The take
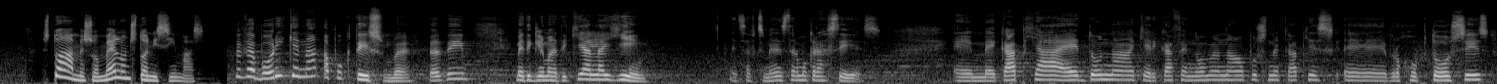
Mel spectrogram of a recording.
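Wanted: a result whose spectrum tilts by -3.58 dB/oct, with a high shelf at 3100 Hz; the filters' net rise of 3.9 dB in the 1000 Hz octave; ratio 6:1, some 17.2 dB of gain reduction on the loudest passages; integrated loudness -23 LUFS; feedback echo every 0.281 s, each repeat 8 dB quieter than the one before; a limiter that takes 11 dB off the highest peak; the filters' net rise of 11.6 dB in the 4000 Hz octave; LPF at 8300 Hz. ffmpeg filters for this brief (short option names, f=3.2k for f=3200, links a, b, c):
-af "lowpass=8.3k,equalizer=f=1k:t=o:g=4,highshelf=f=3.1k:g=8,equalizer=f=4k:t=o:g=8.5,acompressor=threshold=-30dB:ratio=6,alimiter=level_in=2.5dB:limit=-24dB:level=0:latency=1,volume=-2.5dB,aecho=1:1:281|562|843|1124|1405:0.398|0.159|0.0637|0.0255|0.0102,volume=13dB"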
